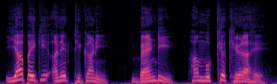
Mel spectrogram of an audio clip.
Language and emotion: Marathi, neutral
